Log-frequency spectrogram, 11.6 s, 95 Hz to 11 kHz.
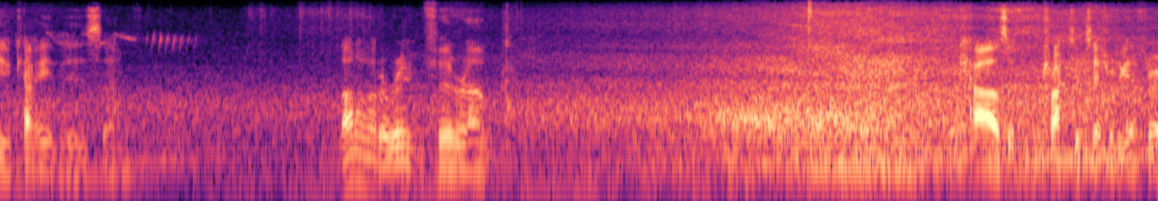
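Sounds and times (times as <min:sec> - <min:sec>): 
speech: 0:00.0 - 0:01.6, 0:03.4 - 0:05.0, 0:09.8 - 0:11.5
airline crew bus passing along a narrow suburban London street: 0:00.0 - 0:11.5.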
